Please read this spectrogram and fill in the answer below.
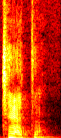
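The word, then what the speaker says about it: theta: The next letter is Teta and it gives us a sound t as in the word top. Some prefer to pronounce it as in the word theology but I prefer t.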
